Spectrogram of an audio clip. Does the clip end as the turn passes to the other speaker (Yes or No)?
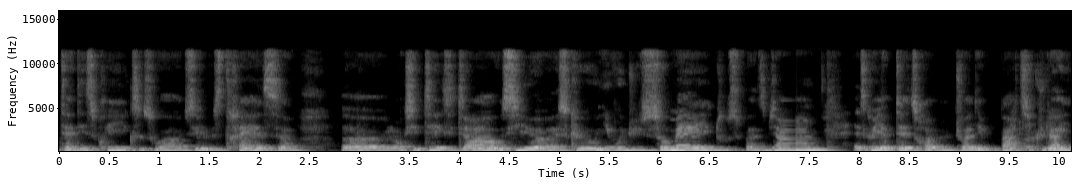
No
